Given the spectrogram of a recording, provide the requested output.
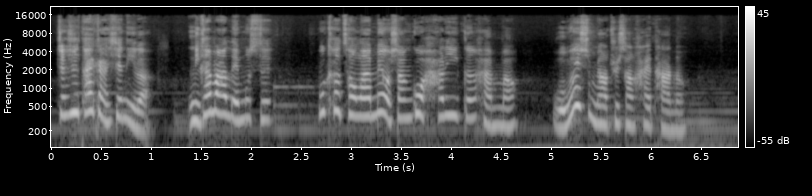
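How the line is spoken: Shrill shout. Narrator (Chinese): 佩里鲁尖声喊道

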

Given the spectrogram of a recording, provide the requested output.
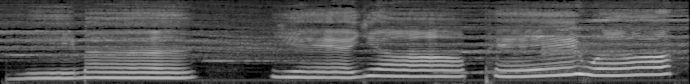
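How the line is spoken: Slow ghostly voice. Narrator (Chinese): 幽灵西蒙缓缓地说

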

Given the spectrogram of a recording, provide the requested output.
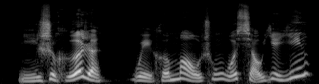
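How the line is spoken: Stern, puzzled question. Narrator (Chinese): 小夜莺胡伟甚觉奇怪，厉声问道

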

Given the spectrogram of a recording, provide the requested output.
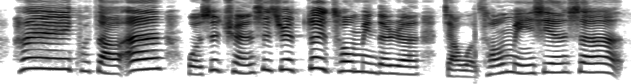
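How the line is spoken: Loud greeting. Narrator (Chinese): 聪明先生立刻大声地向他打招呼

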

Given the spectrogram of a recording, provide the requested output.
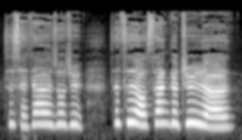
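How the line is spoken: Shouting. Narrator (Chinese): 他大叫

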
